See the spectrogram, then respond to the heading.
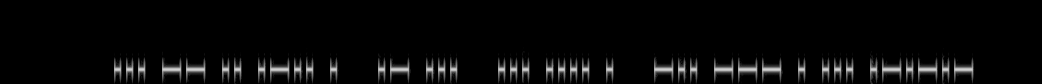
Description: Morse code, heard as a keyed tone, about 20 wpm, 700 Hz. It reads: SMILE AS SHE DOES.
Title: Sentences with 2-Word Phrases - Spoken Beginning - 20wpm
